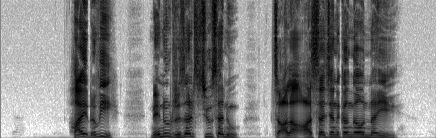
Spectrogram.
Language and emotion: Telugu, happy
